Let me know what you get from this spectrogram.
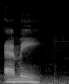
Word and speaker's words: AMIS: Jay serves on the board of trustees of the Association for Music in International Schools, AMIS, pronounced ME.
